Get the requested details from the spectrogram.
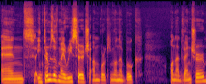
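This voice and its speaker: In a very clean recording with a silent background, a man with a Polish accent speaks at a moderate pace with ordinary pitch variation. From Poland. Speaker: professor. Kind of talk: interview. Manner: measured, with fillers and repetitions.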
